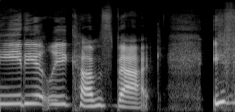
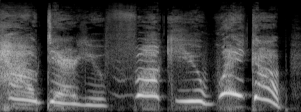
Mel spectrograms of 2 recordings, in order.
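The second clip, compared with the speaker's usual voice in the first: put-on high, drawn-out furious yell at full volume; 7 semitones higher than usual. Recounting a coding patient's wife brought in to say goodbye, retelling a wife's furious yell. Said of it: "starts yelling at him at the top of her lungs".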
